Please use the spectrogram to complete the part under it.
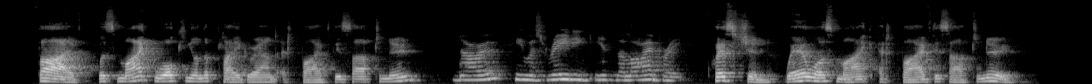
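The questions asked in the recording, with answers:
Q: where was Mike at 5 this afternoon?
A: In the library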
